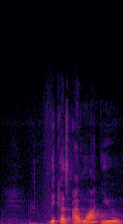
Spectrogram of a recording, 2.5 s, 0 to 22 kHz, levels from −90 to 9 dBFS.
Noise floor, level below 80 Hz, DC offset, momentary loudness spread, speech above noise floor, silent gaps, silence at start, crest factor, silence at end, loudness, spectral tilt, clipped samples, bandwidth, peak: -59 dBFS; -60 dBFS; under 0.1%; 5 LU; 29 dB; none; 0.55 s; 16 dB; 0 s; -30 LUFS; -7 dB/octave; under 0.1%; 14 kHz; -16 dBFS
